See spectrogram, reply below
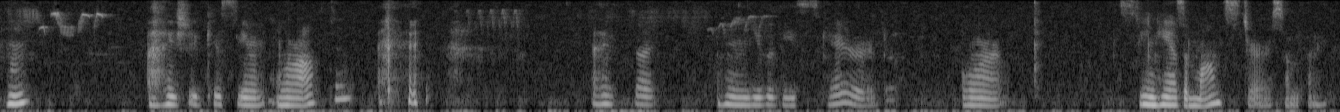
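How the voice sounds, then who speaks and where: Woman as a centuries-old female vampire, ASMR roleplay, very slow halting delivery, soft-spoken, shy, playful, protective, faint background noise. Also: medium pitch, fairly even intonation, rough recording. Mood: flirty, protective. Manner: hesitant, soft-spoken, breathy whispers, nervous giggles. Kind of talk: ASMR roleplay, intimate one-sided dialogue.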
